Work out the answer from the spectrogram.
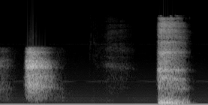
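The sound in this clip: Two breathy puffs of exhaled air during a relaxation breathing exercise, short and sigh-like, with a fainter breath sound between them and quiet gaps around each puff.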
